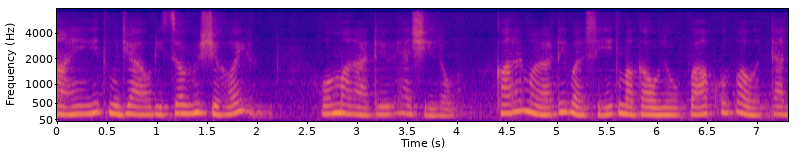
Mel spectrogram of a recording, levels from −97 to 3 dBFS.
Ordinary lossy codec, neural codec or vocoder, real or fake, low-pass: none; codec, 16 kHz, 0.3 kbps, FocalCodec; fake; 7.2 kHz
